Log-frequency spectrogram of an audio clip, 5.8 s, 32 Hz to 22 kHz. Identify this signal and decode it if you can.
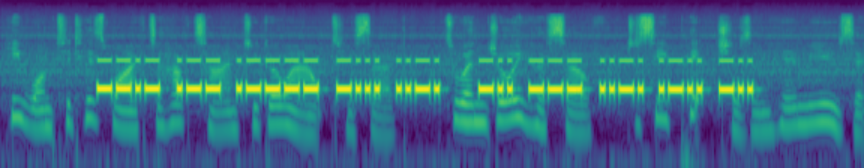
Morse code, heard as a keyed tone, hand-sent with a paddle, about 38 wpm, 690 Hz, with speech in English. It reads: QW1BF DOFLD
